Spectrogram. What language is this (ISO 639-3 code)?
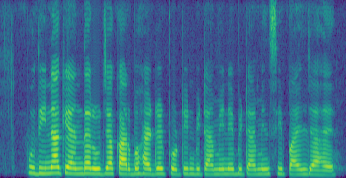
mag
